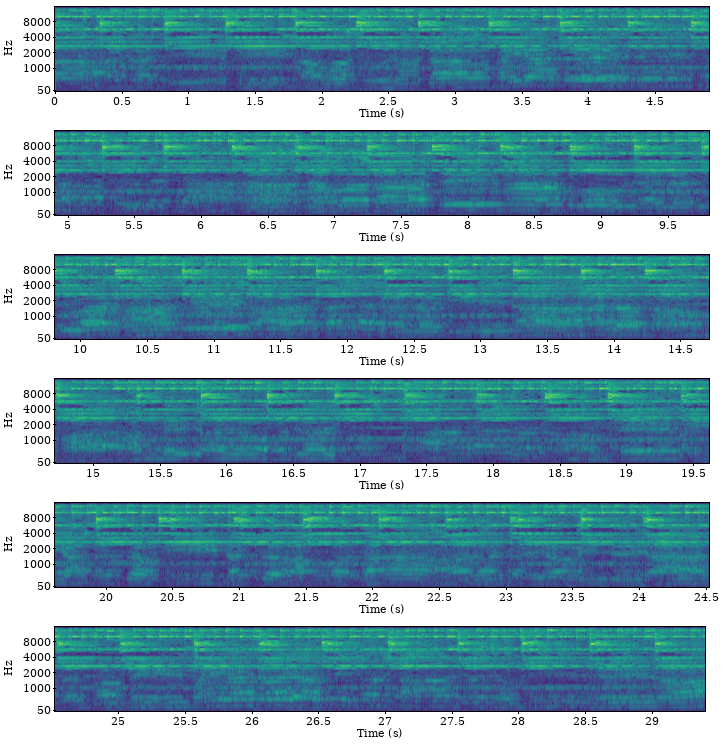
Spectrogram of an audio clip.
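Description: Devotional aarti music: temple bells ringing rapidly and without a break, over voices singing a chant.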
